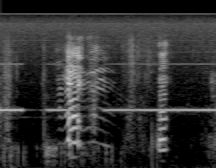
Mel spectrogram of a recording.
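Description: A goat bleating: one loud call with a quavering pitch less than a second in, then a short second call about halfway through. A thin steady high-pitched whine runs underneath.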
